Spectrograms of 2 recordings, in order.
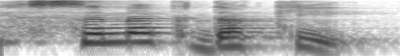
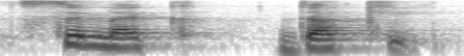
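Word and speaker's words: synecdoche: Synak ducky. S Y N E C D O C H E. That's how you pronounce it. Sinek Ducky.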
